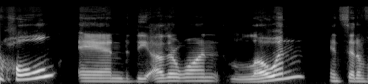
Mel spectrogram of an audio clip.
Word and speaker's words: Lohan: it's technically yelen hole and the other one loan instead of Lohan Lindsay loen um and there's also William Deo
